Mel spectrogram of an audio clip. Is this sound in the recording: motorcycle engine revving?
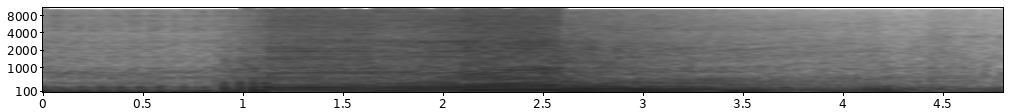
yes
